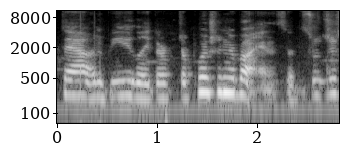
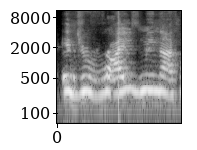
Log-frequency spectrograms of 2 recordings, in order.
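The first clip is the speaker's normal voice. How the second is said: ordinary talk, nothing marked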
